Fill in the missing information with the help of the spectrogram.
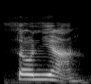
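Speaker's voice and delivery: Sonia said SOHN-yah; "Sonia" as SOHN-yah, falling at the end; correct pronunciation. Shown as a demonstration. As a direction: show how "Sonia" goes, with a Y sound. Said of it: "is it pronounced Sonja?".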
